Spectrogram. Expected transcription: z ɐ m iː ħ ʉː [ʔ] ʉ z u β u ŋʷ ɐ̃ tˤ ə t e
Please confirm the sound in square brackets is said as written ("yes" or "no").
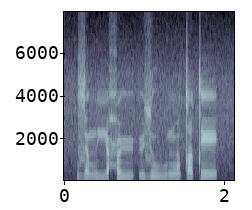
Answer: yes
